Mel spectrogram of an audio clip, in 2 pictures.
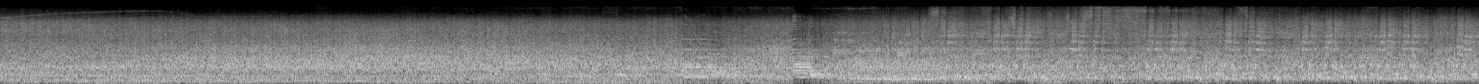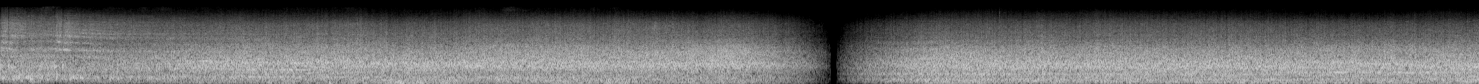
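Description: Amtrak passenger train passing through the station at speed, sounding its horn as the Amfleet cars rush by with a rumble and wheel clatter. After a sudden cut a little past twenty seconds in, a steady rumble continues.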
